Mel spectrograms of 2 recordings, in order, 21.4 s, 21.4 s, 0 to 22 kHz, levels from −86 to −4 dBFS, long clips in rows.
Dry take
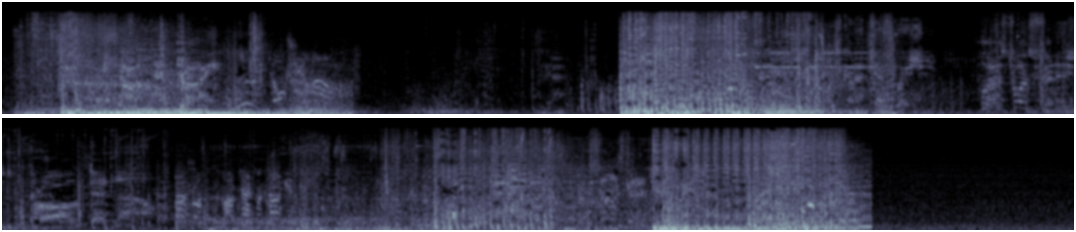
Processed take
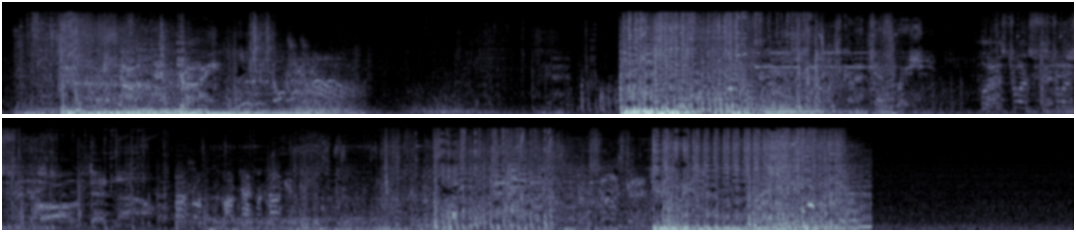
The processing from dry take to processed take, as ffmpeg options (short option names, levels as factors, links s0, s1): -filter_complex "[0:a]asplit=3[s0][s1][s2];[s0]afade=t=out:st=2.42:d=0.02[s3];[s1]aecho=1:1:130:0.596,afade=t=in:st=2.42:d=0.02,afade=t=out:st=5.66:d=0.02[s4];[s2]afade=t=in:st=5.66:d=0.02[s5];[s3][s4][s5]amix=inputs=3:normalize=0,asplit=3[s6][s7][s8];[s6]afade=t=out:st=6.2:d=0.02[s9];[s7]asubboost=boost=4:cutoff=140,afade=t=in:st=6.2:d=0.02,afade=t=out:st=6.75:d=0.02[s10];[s8]afade=t=in:st=6.75:d=0.02[s11];[s9][s10][s11]amix=inputs=3:normalize=0,asplit=2[s12][s13];[s13]afade=t=in:st=9.96:d=0.01,afade=t=out:st=10.81:d=0.01,aecho=0:1:430|860|1290|1720:0.891251|0.222813|0.0557032|0.0139258[s14];[s12][s14]amix=inputs=2:normalize=0"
